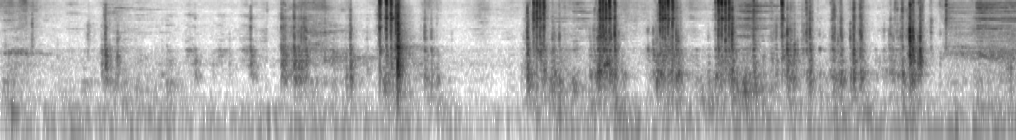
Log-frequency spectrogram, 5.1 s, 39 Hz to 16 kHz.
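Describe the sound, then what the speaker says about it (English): A 10 mm socket on a ratchet loosens the battery hold-down bracket of a 2012–2017 Buick Verano, giving bursts of quick, close mechanical clicking with short pauses between them. "Now you can proceed to unscrewing this one. It's also socket number 10."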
